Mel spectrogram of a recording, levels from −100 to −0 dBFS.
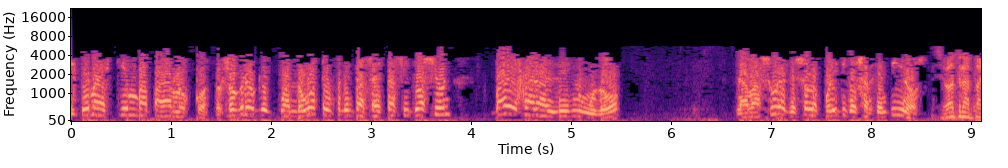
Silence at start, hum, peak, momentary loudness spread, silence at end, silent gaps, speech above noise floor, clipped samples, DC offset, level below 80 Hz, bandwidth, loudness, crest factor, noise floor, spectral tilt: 0 s; none; -6 dBFS; 3 LU; 0 s; none; 36 dB; under 0.1%; under 0.1%; -44 dBFS; 5.8 kHz; -20 LUFS; 14 dB; -55 dBFS; -10 dB/octave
